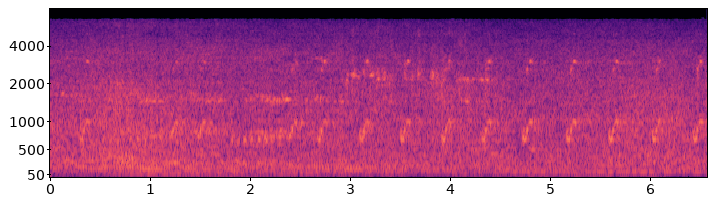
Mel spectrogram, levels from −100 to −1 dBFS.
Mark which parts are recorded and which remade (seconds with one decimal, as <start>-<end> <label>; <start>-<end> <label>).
0.0-2.2 recorded; 2.2-5.1 remade; 5.1-6.1 recorded; 6.1-6.6 remade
